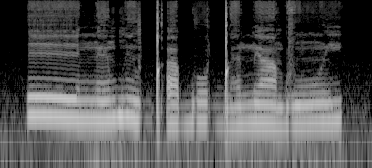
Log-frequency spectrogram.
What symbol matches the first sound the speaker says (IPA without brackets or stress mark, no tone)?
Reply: eː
